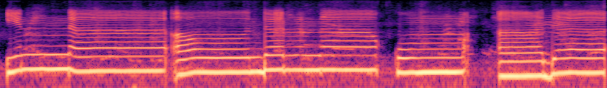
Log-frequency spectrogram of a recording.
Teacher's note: bunyi mim disuarakan dengan terang dan jelas tanpa berdengung di bibir dengan mulut tertutup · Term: izhar sapawi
